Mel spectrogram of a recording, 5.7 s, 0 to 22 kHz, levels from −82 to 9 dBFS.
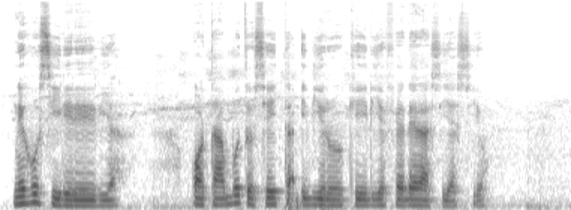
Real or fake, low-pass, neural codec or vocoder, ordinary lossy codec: real; none; none; none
